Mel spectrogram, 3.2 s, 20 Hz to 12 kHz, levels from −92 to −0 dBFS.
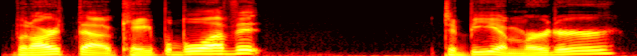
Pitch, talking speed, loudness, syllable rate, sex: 140 Hz, 170 wpm, -17 LUFS, 6.4 syllables/s, male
